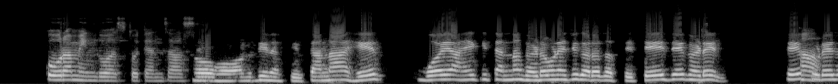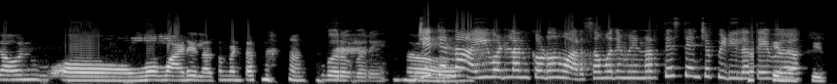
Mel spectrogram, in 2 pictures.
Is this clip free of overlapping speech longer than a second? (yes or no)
yes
